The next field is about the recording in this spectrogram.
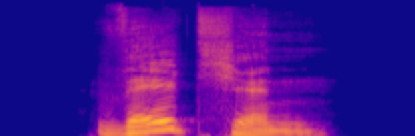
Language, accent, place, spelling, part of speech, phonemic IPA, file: German, Germany, Berlin, Wäldchen, noun, /ˈvɛltçən/, De-Wäldchen.ogg
- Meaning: diminutive of Wald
